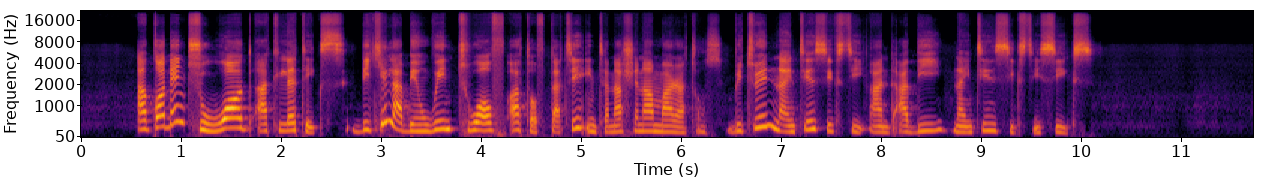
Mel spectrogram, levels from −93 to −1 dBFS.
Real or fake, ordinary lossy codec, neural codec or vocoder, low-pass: fake; none; autoencoder, 48 kHz, 32 numbers a frame, DAC-VAE, trained on Japanese speech; none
